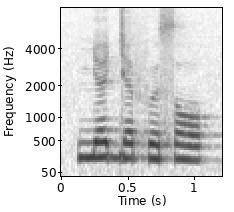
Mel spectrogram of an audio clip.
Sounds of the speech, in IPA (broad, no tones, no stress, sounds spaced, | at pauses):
ɲ ɛ ɟ ɛ f ɵ s ɔ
